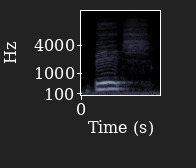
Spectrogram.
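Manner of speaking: ordinary talk, nothing marked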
